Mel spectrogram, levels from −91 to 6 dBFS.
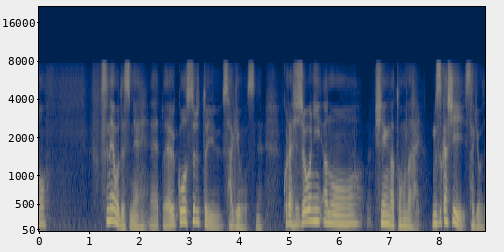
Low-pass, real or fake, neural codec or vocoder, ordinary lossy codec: none; fake; codec, 16 kHz, about 1 kbps, DyCAST, with the encoder's durations; none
